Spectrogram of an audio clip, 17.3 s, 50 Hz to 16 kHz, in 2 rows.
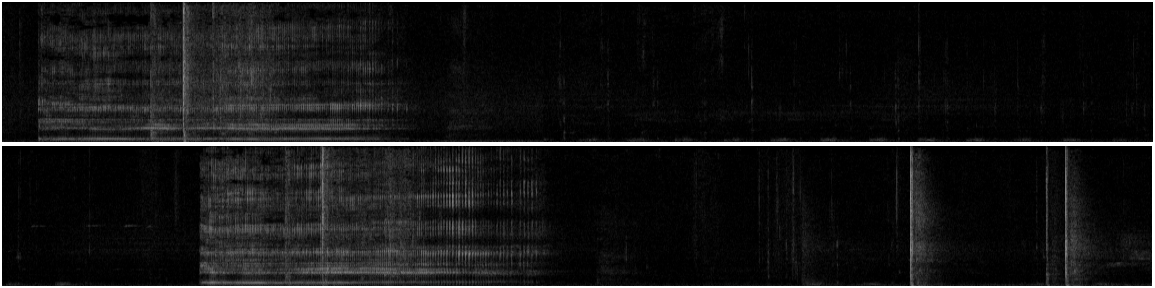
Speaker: here, and today I'm doing pool basketball burps. We're gonna shoot a bunch of 3-pointers.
